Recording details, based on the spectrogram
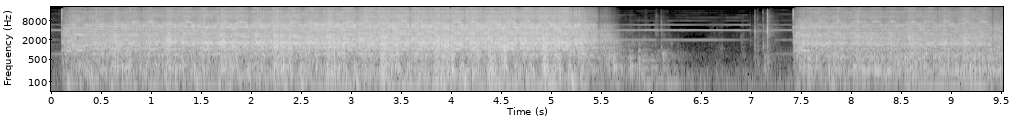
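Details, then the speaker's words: Flood-damaged 2020 Can-Am XMR 850 from salvage, spark plugs out, cranking fast and even with a hissing spray as water shoots from the cylinders, then a pause; cranking flooded engine expelling water, not locked up. "At least it's turning over, you know. Yeah. Oh yeah, go ahead and keep doing that. Don't get my camera wet. This thing is shooting like a paintball gun."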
